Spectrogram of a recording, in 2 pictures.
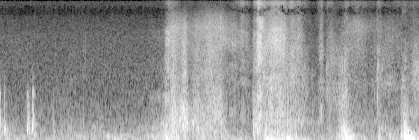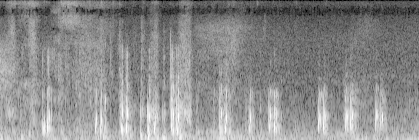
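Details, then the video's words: Pet guinea pig yawning and purring: a few louder breathy bursts early on, then a run of short, low, evenly spaced purring pulses repeated about twice a second through the second half. "Cute yawning and purring of a guinea pig."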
